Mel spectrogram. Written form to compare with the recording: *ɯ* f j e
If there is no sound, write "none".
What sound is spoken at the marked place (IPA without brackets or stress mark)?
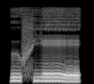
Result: ɯ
